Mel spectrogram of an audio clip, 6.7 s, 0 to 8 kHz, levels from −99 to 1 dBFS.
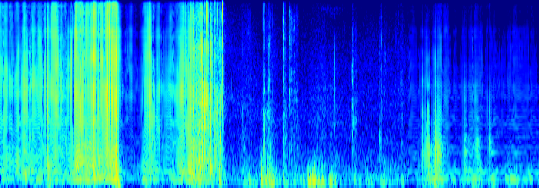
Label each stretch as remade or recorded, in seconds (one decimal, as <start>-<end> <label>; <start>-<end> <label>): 0.0-2.4 remade; 2.4-5.1 recorded; 5.1-6.7 remade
